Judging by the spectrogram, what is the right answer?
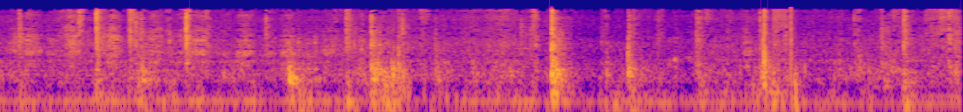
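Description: Irregular clicks and knocks of movement on cardboard, over a steady low hum. The loudest knock comes about four seconds in.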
